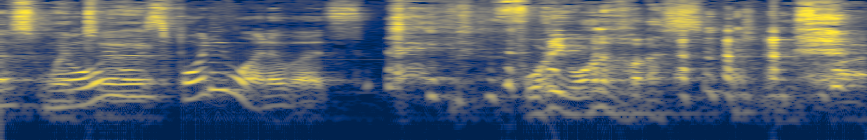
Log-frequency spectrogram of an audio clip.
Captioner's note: laughter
